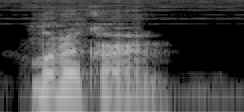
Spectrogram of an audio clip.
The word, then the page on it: monochrome: Australian English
